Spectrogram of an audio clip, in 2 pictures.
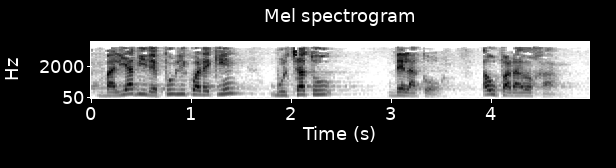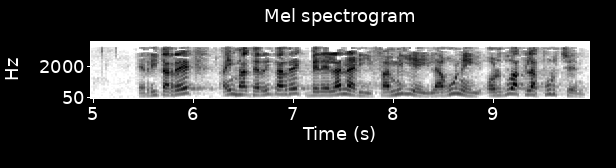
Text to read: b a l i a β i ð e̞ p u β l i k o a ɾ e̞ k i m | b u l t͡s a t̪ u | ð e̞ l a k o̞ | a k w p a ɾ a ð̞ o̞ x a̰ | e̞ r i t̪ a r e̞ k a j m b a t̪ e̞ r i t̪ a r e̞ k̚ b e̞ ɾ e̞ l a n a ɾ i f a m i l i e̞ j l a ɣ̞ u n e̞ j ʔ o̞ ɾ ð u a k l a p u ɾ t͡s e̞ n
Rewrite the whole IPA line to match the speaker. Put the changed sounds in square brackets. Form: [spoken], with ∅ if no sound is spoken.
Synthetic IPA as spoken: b a l i a β i ð e̞ p u β l i k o a ɾ e̞ k i m | b u l t͡s a t̪ u | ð e̞ l a k o̞ | a [∅] w p a ɾ a ð̞ o̞ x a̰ | e̞ r i t̪ a r e̞ k a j m b a t̪ e̞ r i t̪ a r e̞ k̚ b e̞ ɾ e̞ l a n a ɾ i f a m i l i e̞ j l a ɣ̞ u n e̞ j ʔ o̞ ɾ ð u a k l a p u ɾ t͡s e̞ n

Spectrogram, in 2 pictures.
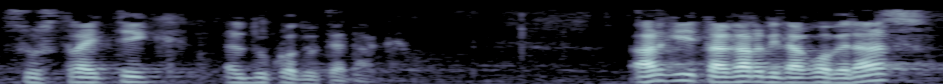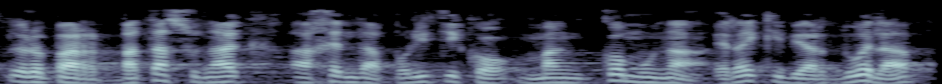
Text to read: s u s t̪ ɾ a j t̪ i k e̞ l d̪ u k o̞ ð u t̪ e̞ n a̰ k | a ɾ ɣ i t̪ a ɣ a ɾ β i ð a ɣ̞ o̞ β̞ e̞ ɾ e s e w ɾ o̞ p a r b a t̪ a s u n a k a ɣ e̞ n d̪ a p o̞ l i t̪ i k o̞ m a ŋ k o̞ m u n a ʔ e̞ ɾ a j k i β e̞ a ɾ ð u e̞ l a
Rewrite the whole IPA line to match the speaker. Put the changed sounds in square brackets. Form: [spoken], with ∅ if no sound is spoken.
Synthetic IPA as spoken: s u s t̪ ɾ a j t̪ i k e̞ l d̪ u k o̞ ð u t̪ e̞ n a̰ k | a ɾ ɣ i t̪ a ɣ a ɾ β i ð a ɣ̞ o̞ β̞ e̞ ɾ [a] s e w ɾ o̞ p a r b a t̪ a s u n a k a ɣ e̞ n d̪ a p o̞ l i t̪ i k o̞ m a ŋ k o̞ m u n a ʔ e̞ ɾ a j k i β e̞ a ɾ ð u e̞ l a

